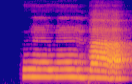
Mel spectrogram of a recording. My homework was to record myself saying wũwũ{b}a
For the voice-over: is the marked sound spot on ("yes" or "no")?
yes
